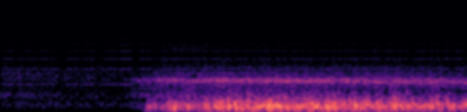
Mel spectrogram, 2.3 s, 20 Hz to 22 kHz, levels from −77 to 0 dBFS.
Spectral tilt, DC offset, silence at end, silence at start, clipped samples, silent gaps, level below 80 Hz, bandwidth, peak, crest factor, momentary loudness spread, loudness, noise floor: -9.5 dB/octave; under 0.1%; 0 s; 0.7 s; under 0.1%; none; -50 dBFS; 12.5 kHz; -14 dBFS; 16 dB; 11 LU; -29 LUFS; -58 dBFS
